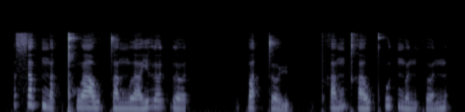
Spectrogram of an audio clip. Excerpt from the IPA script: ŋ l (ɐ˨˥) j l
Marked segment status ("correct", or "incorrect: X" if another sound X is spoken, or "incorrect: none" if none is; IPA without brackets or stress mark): correct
